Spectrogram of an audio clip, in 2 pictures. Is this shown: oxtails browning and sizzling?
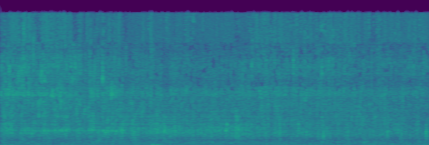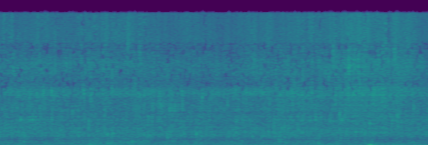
yes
